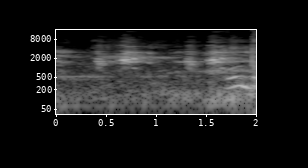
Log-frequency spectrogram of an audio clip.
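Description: Guineafowl giving a few short, harsh calls, repeated about every half second. A person's voice murmurs briefly at the very end.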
